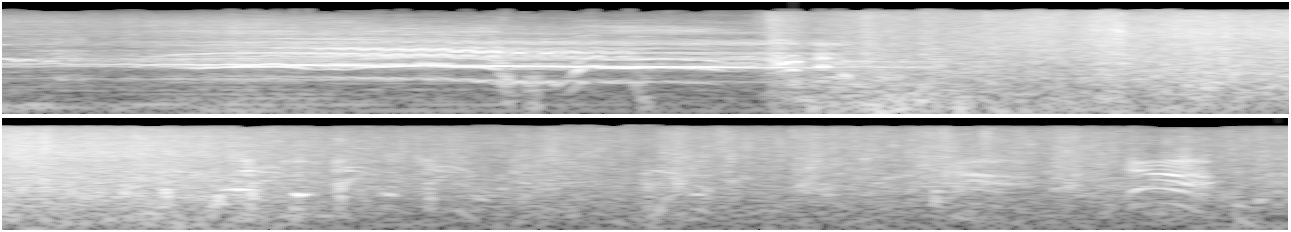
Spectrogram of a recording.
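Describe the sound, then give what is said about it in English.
Horses whinny loudly, gallop towards a cliff edge and jump, then a heavy splash cuts in as they plunge into a river far below, followed by several seconds of churning, rushing water with scattered smaller splashes. “They gallop towards the cliff edge, jump, and plummet into a river far below.”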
